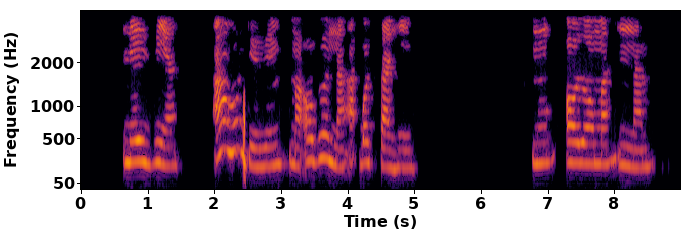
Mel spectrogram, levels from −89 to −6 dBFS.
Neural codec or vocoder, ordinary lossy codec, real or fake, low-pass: none; none; real; 3.6 kHz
